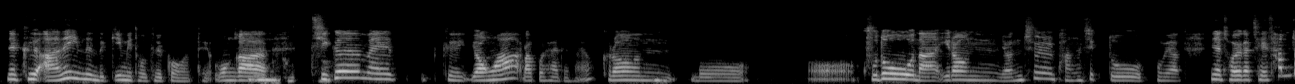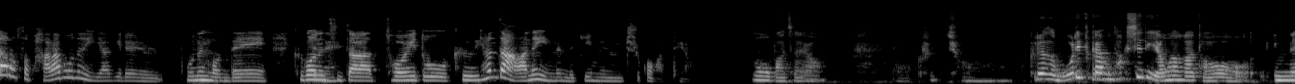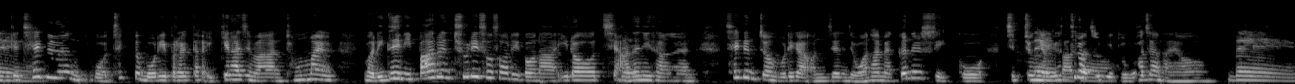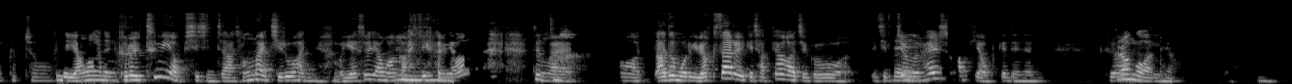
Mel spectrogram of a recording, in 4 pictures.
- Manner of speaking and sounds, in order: distorted speech; other background noise; tapping; laugh; laughing while speaking: "아니라면"; laughing while speaking: "그쵸"
- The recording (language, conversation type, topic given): Korean, unstructured, 책과 영화 중 어떤 매체로 이야기를 즐기시나요?
- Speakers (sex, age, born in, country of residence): female, 25-29, South Korea, United States; female, 35-39, South Korea, Sweden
